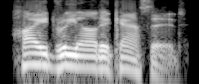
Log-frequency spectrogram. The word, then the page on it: hydriodic acid: British English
